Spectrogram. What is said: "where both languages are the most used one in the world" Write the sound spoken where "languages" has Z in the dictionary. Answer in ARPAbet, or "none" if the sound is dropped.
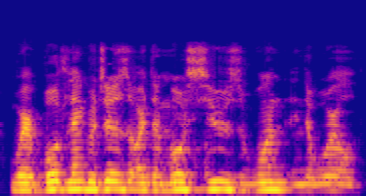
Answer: Z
